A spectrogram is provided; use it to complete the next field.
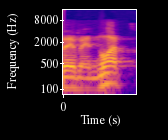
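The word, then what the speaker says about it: Alain de Benoist: porque el famoso Pacto Verde no es más como lo dicen este filósofo político francés Alain de Benoit, o de Benoit, como se pronuncia en este caso.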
